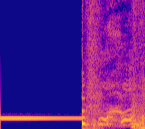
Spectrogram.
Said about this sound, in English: Beep that for me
